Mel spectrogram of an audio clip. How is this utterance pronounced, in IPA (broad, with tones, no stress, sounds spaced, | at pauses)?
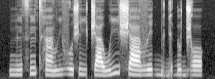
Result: m ĩ˨ s ĩ˦ tʰ ã˨ v i˦ v ʊ˨˦ ʃ iː˨ t͡ʃ aː˨ w iː˦ ʃ aː˨ v e˦ ɡ͡b ɪ˨ ɡ ɪ˦ ɗ ʊ˦ d͡ʒ ɔ˦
